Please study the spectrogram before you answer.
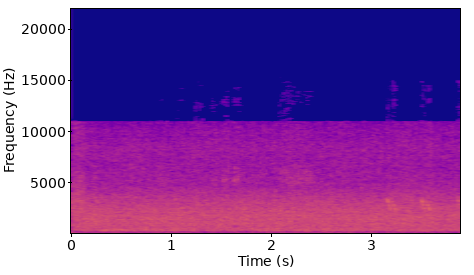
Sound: waterfall

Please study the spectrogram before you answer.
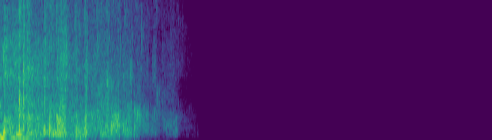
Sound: applause

